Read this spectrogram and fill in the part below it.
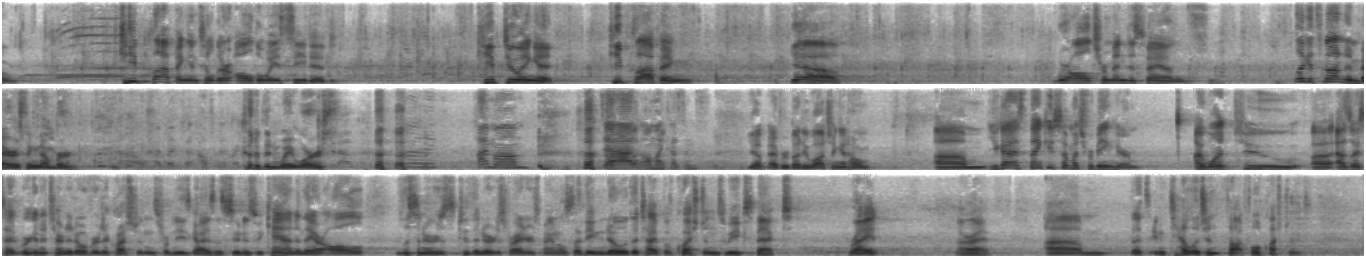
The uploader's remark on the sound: SXSW. Take questions from the audience.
